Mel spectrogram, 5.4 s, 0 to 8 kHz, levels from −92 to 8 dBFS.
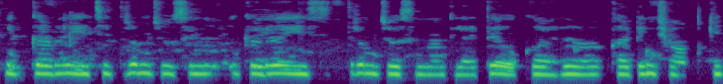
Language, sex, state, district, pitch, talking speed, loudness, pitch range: Telugu, female, Telangana, Karimnagar, 255 Hz, 110 wpm, -19 LUFS, 245-265 Hz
